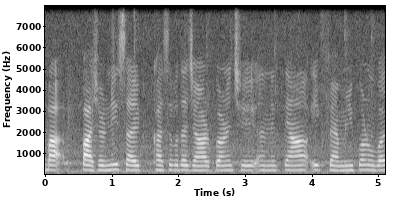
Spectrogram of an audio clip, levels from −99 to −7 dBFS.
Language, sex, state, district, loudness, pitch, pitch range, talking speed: Gujarati, female, Gujarat, Gandhinagar, -20 LUFS, 225 Hz, 220-230 Hz, 165 wpm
